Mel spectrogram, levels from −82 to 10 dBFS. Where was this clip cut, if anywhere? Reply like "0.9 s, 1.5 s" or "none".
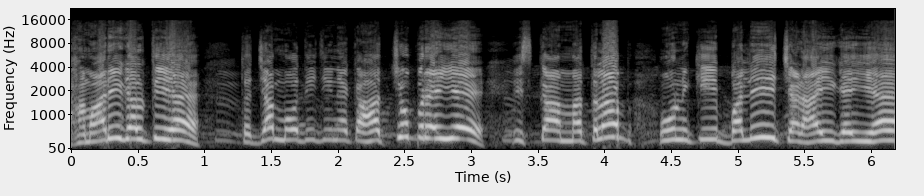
none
